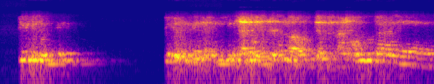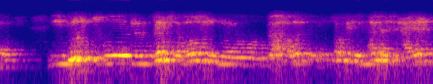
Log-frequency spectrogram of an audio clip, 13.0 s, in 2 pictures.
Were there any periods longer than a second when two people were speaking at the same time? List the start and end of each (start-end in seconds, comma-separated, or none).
3.5-5.2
